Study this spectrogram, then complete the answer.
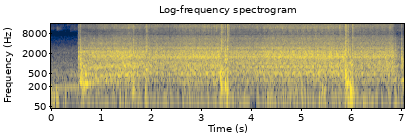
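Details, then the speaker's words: Rebuilt 1947 Farmall M tractor, first start after rebuild, magneto internal timing rechecked: engine catches and roars unevenly with sharp pops, shooting flames out the carburetor; owner suspects ignition timing is off. "well we just shooting flames out to carb now so I don't think we're on"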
